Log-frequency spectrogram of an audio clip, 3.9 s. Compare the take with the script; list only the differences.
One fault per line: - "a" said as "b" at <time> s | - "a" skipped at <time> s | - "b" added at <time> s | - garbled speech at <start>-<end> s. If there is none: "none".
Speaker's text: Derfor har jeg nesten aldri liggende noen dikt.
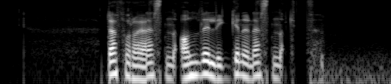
- "jeg" skipped at 1.4 s
- "noen" said as "nesten" at 2.6 s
